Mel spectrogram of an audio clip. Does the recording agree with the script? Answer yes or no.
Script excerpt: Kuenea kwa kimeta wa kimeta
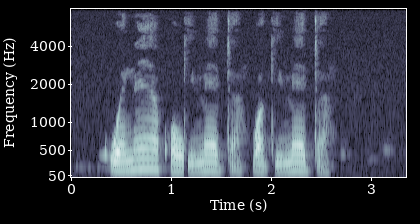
yes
